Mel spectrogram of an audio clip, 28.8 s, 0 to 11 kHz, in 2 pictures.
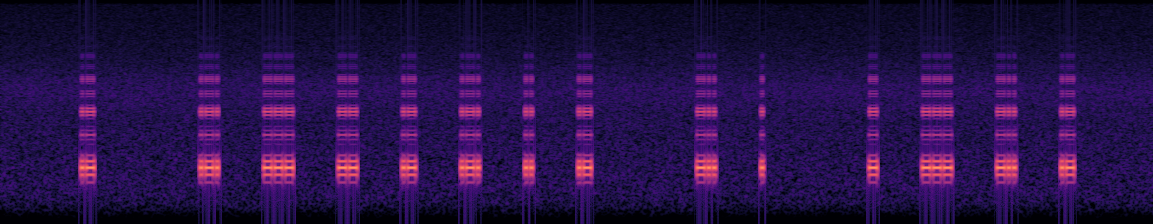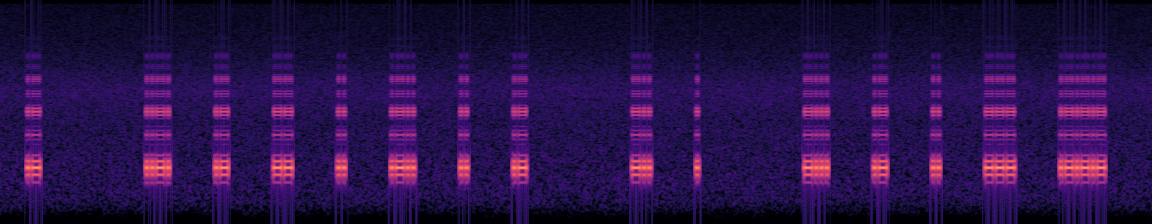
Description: Morse code, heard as a keyed tone, machine-sent, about 36 wpm, spaced as for 13 wpm, 720 Hz. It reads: A ROMARIA DE TODA A FAMILIA DE BAIO.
